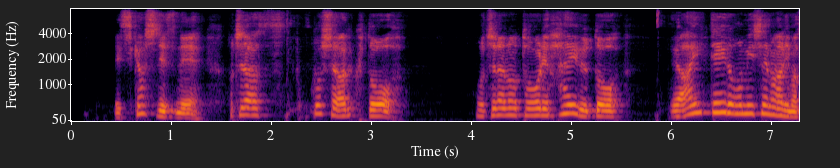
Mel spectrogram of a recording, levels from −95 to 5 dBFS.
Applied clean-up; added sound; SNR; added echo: neural mask model DeepFilterNet 3.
